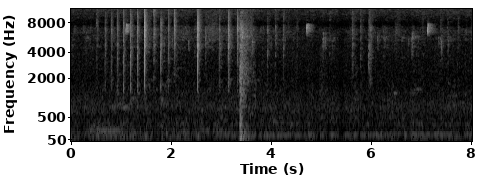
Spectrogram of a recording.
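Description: Faint outdoor ambience with short, high bird chirps every couple of seconds and a run of sharp clicks over the first three seconds. About three and a half seconds in comes one dull thump, the loudest sound. A low, steady hum runs underneath.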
